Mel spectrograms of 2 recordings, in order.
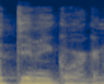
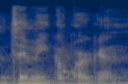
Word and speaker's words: Demogorgon: least it's just the demi gorgon is it demi or demo they say demi gorgon on the show that's how i would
